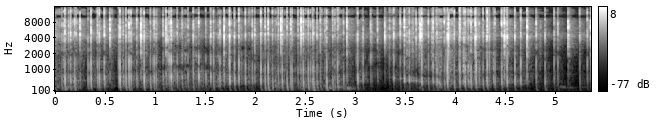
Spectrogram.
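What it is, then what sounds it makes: Artificial textured plastic orange. A textured artificial plastic orange is fast-tapped in a lo-fi recording, producing a rapid, uneven string of dry, rattly clicks. Each tap is short and bright, with almost no low end or ring, so the taps blur into a continuous crackling patter.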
